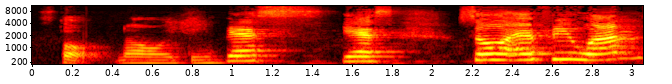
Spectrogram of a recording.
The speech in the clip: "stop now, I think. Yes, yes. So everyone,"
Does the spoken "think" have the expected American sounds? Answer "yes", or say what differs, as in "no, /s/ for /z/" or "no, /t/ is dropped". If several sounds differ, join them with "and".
no, /t/ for /θ/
